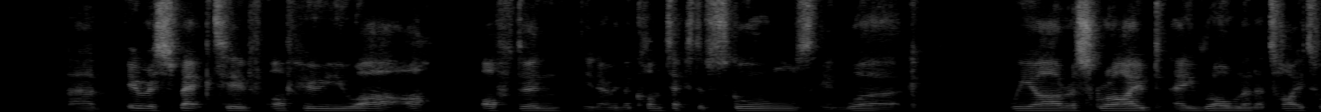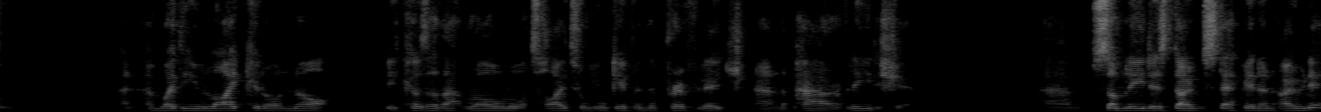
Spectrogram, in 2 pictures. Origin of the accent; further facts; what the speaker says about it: United Kingdom; I describe myself as a British-born Chinese, so grew up in the UK but ethnically Chinese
